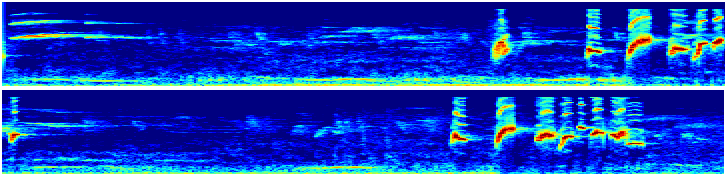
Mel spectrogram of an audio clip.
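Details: Red-whiskered bulbul, morning song: a single sharp note, then two bouncy phrases of six or seven rapid, ringing whistles about three seconds apart, over a steady low hum.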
